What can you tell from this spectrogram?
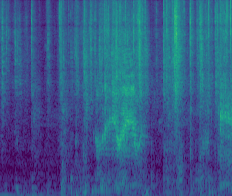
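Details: Rat terriers Ricky and Milos playing together at work, one trying to tie up the other; a wavering, rising and falling whine-like vocalisation rises out of rustling and scuffling movement noise.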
